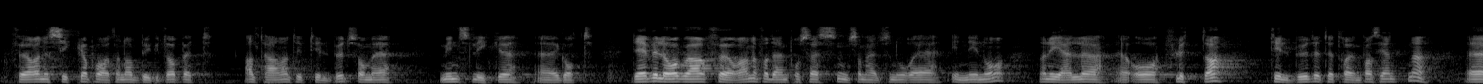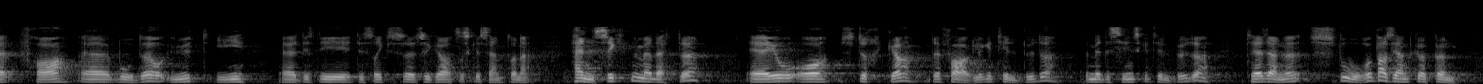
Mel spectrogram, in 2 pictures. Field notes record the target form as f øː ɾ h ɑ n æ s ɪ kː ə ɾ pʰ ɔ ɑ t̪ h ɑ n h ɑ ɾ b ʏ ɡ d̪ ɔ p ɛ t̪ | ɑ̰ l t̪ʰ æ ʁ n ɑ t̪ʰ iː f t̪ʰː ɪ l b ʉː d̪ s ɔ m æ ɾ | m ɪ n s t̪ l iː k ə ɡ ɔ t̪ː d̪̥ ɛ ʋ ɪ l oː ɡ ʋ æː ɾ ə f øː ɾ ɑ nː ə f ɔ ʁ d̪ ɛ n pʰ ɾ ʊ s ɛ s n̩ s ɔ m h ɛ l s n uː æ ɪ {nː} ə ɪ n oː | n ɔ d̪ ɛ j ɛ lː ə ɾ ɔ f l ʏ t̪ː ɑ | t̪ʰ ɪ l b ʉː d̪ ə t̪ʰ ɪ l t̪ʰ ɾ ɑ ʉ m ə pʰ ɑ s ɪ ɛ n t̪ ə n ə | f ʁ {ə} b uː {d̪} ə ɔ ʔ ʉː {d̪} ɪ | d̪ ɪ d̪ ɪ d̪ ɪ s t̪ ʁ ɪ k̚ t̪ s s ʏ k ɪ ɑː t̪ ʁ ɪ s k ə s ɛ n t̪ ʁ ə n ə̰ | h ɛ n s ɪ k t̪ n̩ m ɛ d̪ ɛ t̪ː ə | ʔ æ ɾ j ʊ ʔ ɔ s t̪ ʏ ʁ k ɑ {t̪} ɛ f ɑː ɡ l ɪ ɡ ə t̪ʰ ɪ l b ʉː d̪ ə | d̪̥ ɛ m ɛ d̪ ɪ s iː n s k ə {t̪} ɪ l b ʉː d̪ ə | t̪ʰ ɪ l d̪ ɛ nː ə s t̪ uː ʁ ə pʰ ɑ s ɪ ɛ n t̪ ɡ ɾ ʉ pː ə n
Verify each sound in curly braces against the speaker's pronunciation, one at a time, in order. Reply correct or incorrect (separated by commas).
correct, incorrect, correct, incorrect, incorrect, incorrect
